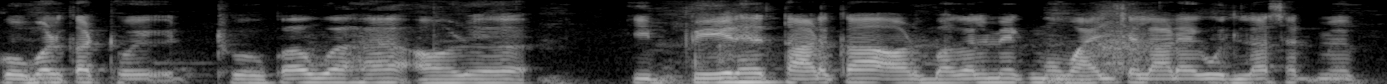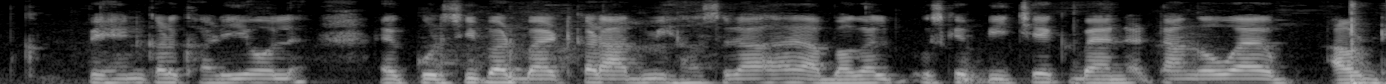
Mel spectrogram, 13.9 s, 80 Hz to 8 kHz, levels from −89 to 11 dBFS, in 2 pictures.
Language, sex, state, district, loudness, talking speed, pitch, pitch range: Hindi, male, Bihar, Vaishali, -24 LUFS, 170 wpm, 140 Hz, 135-145 Hz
